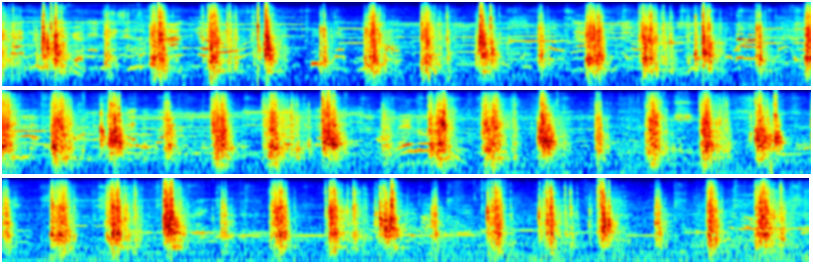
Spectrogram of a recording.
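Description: Bamboo poles of a bamboo-pole dance (múa sạp) being clapped together and knocked on their base poles in a steady rhythm, about two knocks a second.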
